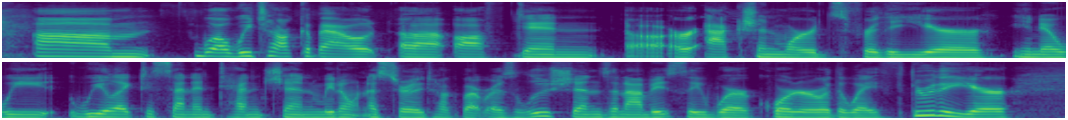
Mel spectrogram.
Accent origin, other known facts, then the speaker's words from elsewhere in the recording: Harrington Park, New Jersey, United States; We're in from Bergen County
